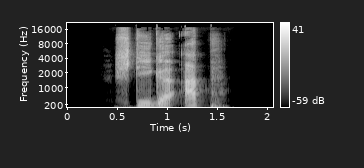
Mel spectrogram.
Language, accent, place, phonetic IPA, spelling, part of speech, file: German, Germany, Berlin, [ˌʃtiːɡə ˈap], stiege ab, verb, De-stiege ab.ogg
- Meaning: first/third-person singular subjunctive II of absteigen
